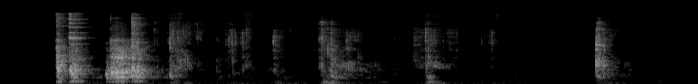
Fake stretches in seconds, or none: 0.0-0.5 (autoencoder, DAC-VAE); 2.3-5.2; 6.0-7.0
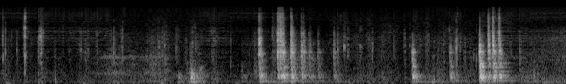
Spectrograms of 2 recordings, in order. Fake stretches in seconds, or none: 0.0-1.1 (autoencoder, DAC-VAE); 2.0-2.8; 4.9-5.7

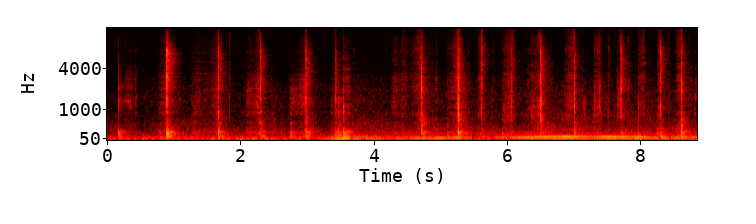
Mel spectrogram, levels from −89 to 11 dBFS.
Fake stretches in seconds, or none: 0.9-1.8 (autoencoder, DAC-VAE)

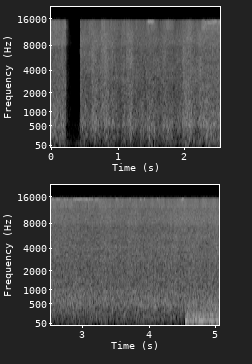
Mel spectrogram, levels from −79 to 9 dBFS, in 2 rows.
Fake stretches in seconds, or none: none

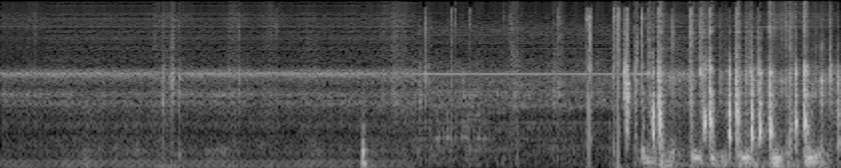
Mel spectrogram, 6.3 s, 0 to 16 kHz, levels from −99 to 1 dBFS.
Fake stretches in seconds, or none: 0.0-3.1 (autoencoder, DAC-VAE); 4.9-6.3

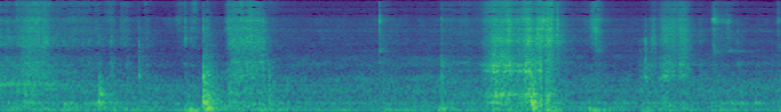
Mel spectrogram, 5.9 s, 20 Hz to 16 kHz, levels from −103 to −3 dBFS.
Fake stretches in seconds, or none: 2.1-5.9 (autoencoder, DAC-VAE)

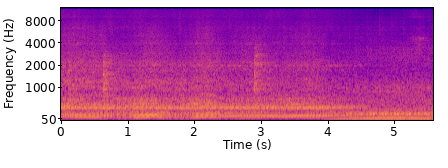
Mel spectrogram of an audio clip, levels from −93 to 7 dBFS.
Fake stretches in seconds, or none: 0.0-5.6 (autoencoder, DAC-VAE)

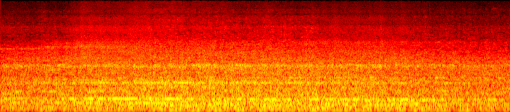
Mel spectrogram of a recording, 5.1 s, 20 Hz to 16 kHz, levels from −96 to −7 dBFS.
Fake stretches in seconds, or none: 0.7-1.5 (autoencoder, DAC-VAE); 3.2-4.1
